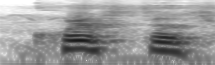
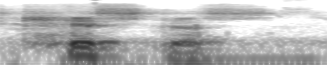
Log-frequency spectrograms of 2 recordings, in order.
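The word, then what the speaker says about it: Quistis: to be pronounced as i think i always pronounce it questions when i was a kid i think it's kiss no no i figured it out it's kissed us i always pronounce it thoma turtley thoma turkey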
